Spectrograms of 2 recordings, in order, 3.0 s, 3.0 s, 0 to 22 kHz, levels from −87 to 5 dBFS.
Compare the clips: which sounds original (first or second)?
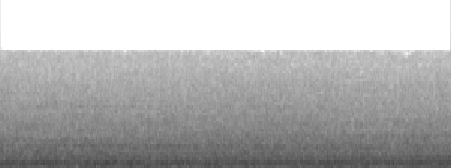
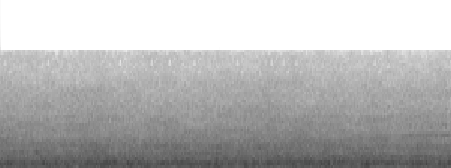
first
